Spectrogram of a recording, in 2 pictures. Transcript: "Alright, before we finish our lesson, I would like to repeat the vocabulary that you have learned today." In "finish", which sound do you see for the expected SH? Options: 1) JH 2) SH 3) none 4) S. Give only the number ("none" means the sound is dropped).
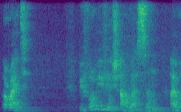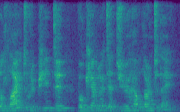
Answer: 2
